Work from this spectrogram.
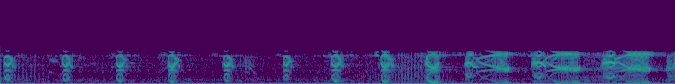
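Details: Vervet monkeys at a morning waterhole, Gowrie dam on Djuma Game Reserve, Sabi Sand Wildtuin, South Africa, via a live camera; short chirps with falling sweeps, quickening into overlapping squealing calls toward the end, over low rumble.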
